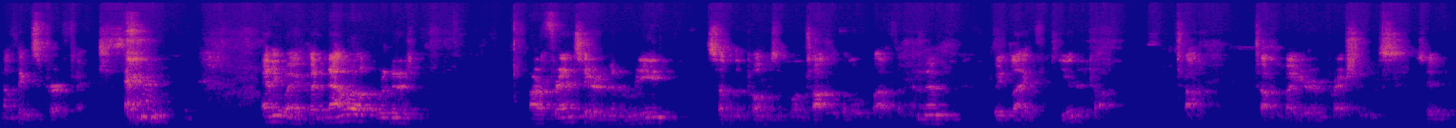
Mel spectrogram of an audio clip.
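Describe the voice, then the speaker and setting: A man moderating a live literary event with casual, halting remarks to the audience, often repeating words. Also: on the low side. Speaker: editor and moderator of a live reading. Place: large indoor library room at a live event. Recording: very echoey room, distant mic, faint noise.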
